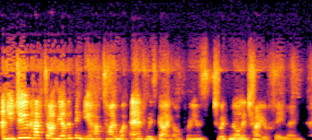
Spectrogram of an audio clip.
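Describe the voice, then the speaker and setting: Her delivery is very fast. The speaker is a woman with a high pitch. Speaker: clinical psychologist. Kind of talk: webinar talk.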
